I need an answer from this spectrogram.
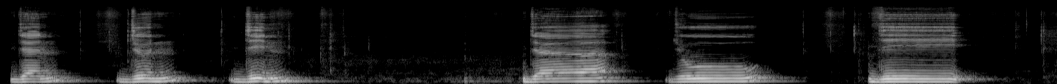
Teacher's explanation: നാവിൻ നടുവിന് മേലെണ്ണാക്കിൽ ചേർത്തു പറഞ്ഞാൽ ജീമായി.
